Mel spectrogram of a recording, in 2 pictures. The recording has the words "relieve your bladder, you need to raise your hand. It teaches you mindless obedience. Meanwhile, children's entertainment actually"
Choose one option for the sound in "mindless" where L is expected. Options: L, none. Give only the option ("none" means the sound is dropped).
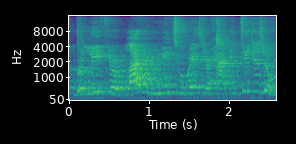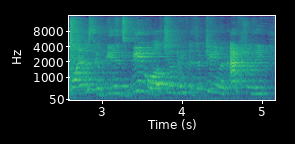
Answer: none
